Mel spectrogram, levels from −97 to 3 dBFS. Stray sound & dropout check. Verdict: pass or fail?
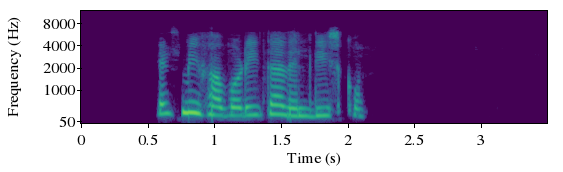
pass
